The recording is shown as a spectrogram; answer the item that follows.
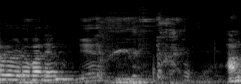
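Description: A voice holding a drawn-out word that fades out under a second in, followed by a cough.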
